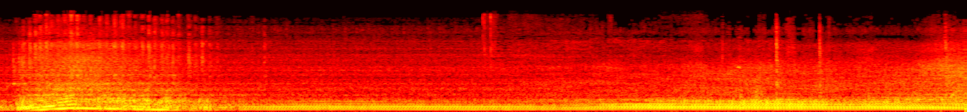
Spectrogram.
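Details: Turbo Ford Ranger: a loud engine rev settles back to a lumpy idle with uneven low pulsing; unidentified noise, cause not clear.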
